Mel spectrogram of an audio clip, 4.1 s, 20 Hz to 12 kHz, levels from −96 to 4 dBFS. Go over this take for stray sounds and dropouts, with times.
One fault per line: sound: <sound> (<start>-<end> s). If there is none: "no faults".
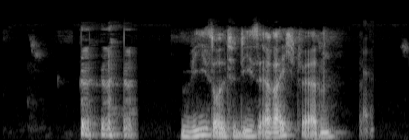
sound: laugh (0.8-1.4 s)
sound: laugh (3.6-3.7 s)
